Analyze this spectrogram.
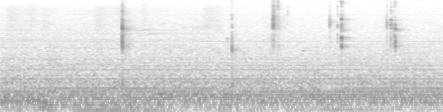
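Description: Six or so short, sharp clicks spaced irregularly over about four seconds, the first, about two seconds in, the loudest, over faint room hum.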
